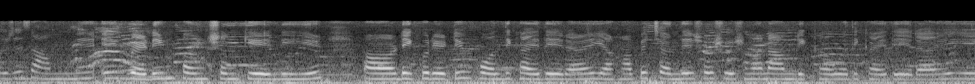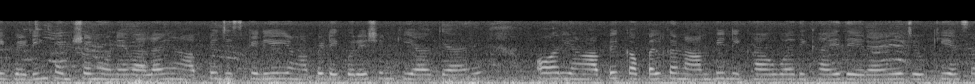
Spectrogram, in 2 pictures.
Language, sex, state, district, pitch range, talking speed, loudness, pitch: Hindi, female, Maharashtra, Gondia, 240-260 Hz, 180 wpm, -18 LUFS, 250 Hz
